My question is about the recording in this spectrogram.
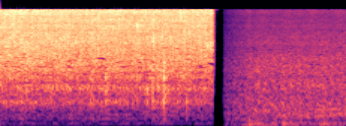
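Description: Fish steaks frying in oil in a wok, a steady loud sizzle. It cuts off abruptly about one and a half seconds in, leaving quieter low room noise.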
